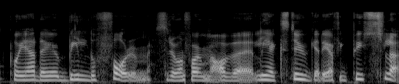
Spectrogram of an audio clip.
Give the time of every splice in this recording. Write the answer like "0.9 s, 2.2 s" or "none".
1.8 s

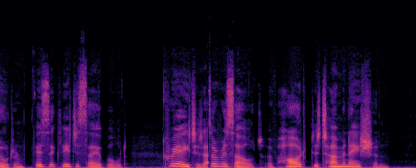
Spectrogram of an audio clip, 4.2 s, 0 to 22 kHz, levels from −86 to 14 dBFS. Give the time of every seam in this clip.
1.6 s, 2.1 s, 3.1 s

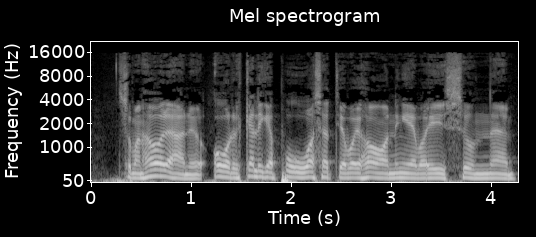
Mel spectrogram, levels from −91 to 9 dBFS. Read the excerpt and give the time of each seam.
none

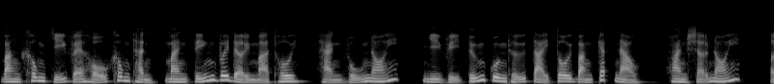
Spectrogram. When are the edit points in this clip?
1.6 s, 5.1 s

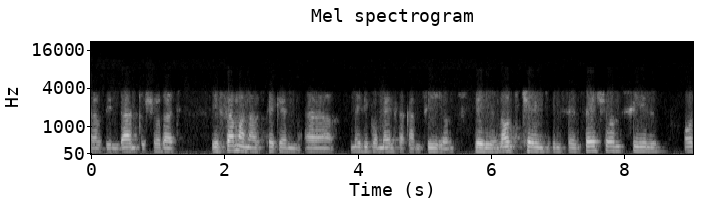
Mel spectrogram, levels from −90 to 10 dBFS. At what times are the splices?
none

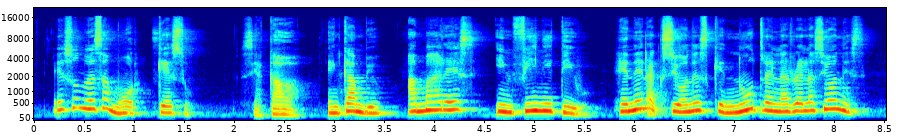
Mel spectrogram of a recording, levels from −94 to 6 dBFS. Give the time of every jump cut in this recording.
1.2 s, 2.8 s, 3.6 s, 5.7 s

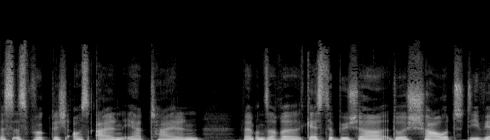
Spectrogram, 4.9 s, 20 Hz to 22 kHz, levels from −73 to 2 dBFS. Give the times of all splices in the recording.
2.5 s

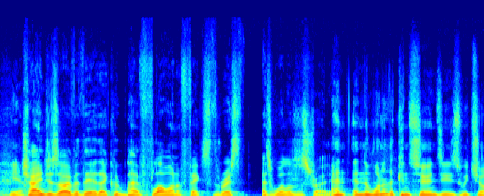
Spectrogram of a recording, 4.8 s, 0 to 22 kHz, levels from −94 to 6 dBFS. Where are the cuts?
1.3 s, 2.4 s

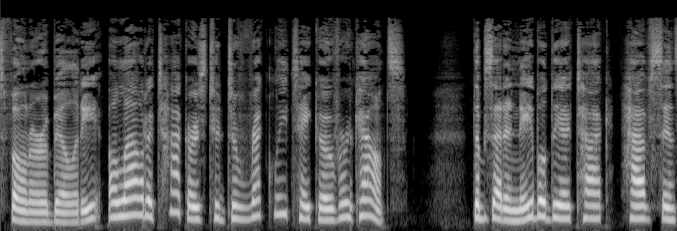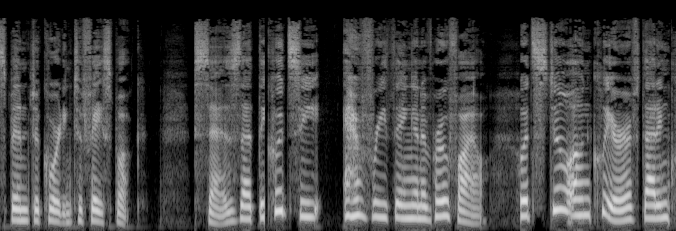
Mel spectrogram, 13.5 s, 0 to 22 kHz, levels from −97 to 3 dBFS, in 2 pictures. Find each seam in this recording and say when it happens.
3.5 s, 4.8 s, 7.1 s, 8.7 s, 9.4 s, 11.1 s, 12.0 s

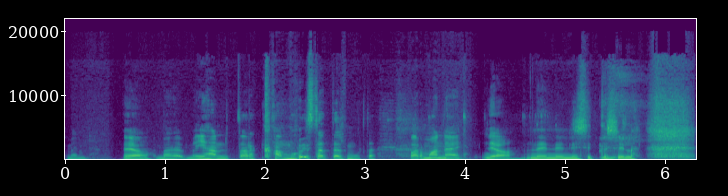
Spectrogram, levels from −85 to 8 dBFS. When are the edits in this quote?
none

